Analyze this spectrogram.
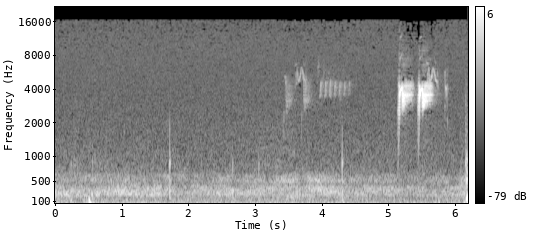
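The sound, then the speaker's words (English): Bird chirps near the end: a few bright, high tweets close together, with a fainter note just before them, over a steady low rumbling background. “There's another bird singing nearby.”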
